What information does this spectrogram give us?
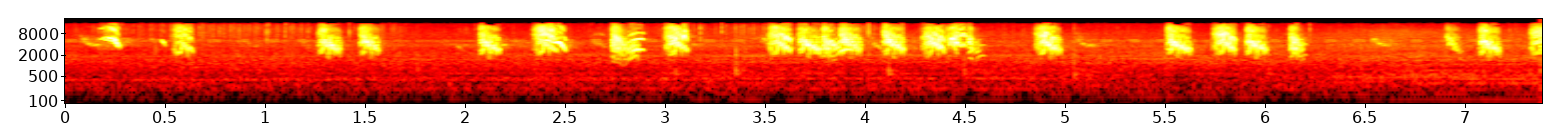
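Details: A flock of tree sparrows comes to be fed at a Tenmangu shrine in August 2022. Steady, lively chirping: crisp notes every fraction of a second, thickening into an overlapping cluster midway, in a quiet setting.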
